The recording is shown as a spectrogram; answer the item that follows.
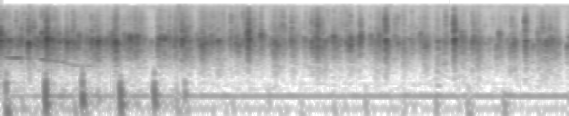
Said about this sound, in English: Jesus. Clap your hands up to Jesus.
